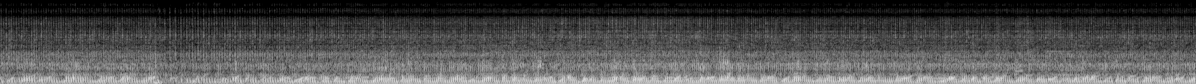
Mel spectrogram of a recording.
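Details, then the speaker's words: 1966 Evinrude 6 hp Fisherman two-stroke outboard, scrapyard find, once seized, ignition coils just swapped: lumpy, uneven running with a brief stumble, sounding like a lean sneeze. "sounds like it's got a little bit of a uh lean sneeze unfortunately"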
